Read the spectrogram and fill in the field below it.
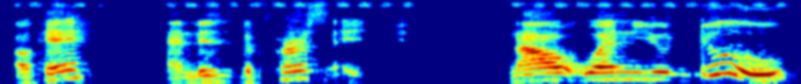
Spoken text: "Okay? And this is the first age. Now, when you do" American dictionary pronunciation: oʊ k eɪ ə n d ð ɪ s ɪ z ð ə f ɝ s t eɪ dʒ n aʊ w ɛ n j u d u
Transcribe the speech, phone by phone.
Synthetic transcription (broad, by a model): oʊ k eɪ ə n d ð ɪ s ɪ z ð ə p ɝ s eɪ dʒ n aʊ w ɛ n j u d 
